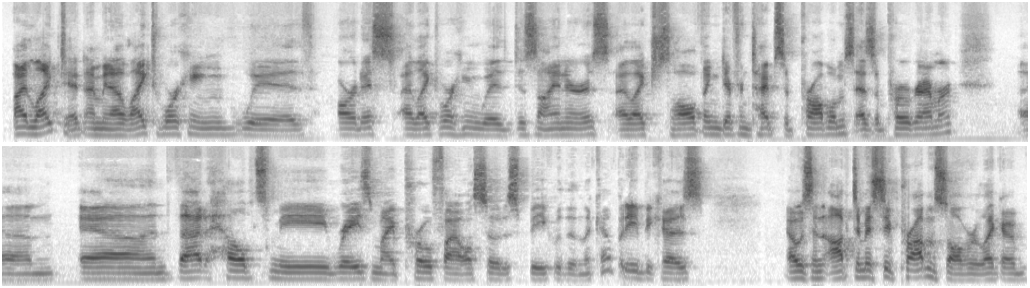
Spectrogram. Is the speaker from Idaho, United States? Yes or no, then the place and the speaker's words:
no; San Francisco Bay Area, California, United States; moved away as an adult; also born or lived in Japan; I had been living in the San Francisco Bay Area. Since I was, cognizant, when I was a baby, I lived in different places. But since I was a child and actually knew where I was, so it felt like my hometown.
